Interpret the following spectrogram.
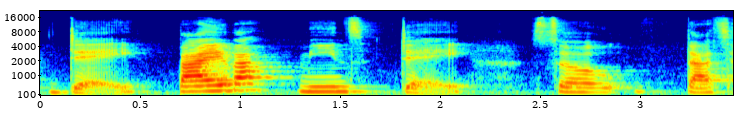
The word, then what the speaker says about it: päivä: Päivätär, so it's päivä, so like day. Päivä means day. So that's how you pronounce it.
